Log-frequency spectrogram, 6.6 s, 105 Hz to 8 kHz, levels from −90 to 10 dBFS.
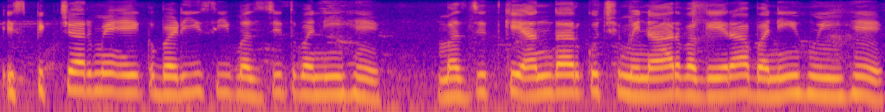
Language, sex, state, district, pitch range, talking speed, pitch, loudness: Hindi, female, Madhya Pradesh, Bhopal, 195-225 Hz, 155 wpm, 210 Hz, -14 LUFS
